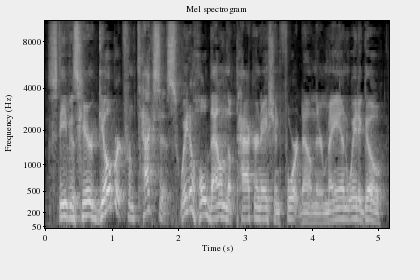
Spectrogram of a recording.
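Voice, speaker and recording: A man's voice: medium pitch, lively intonation, normal speed. A man hosting a live fan stream, greeting viewers by name and chatting casually about football news.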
